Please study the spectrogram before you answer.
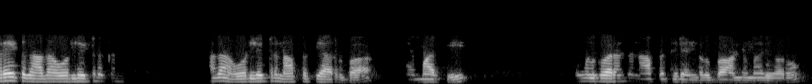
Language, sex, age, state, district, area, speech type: Tamil, male, 18-30, Tamil Nadu, Vellore, rural, conversation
